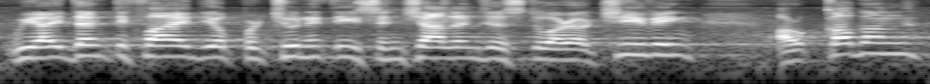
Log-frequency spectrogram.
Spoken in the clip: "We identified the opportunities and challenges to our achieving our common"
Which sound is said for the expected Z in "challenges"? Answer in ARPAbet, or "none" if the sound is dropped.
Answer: S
